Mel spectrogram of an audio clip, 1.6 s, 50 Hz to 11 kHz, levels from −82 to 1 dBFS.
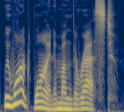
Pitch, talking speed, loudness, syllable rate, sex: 190 Hz, 230 wpm, -16 LUFS, 5.1 syllables/s, female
